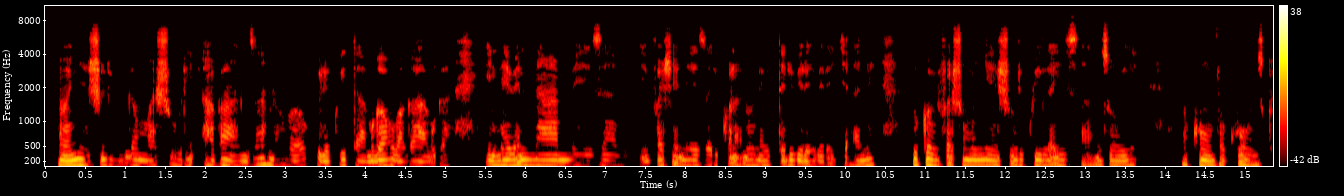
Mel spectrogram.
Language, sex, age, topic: Kinyarwanda, male, 18-24, education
